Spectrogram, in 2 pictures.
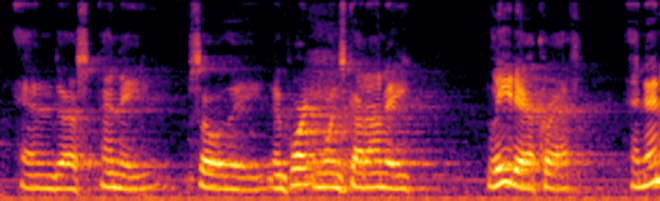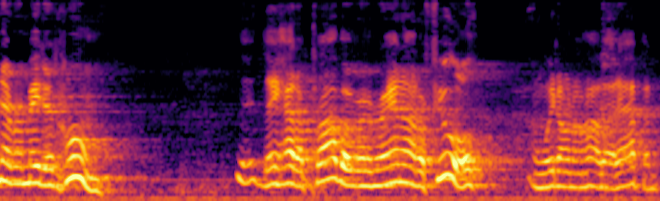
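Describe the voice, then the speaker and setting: Noticeable background noise sits behind a man with an American accent. He speaks fairly slowly at a high pitch, with ordinary pitch variation. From Connecticut, now North Carolina. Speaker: retired B-25 pilot and military veteran giving a museum talk. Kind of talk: live public talk to an audience, storytelling. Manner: conversational, humorous, with frequent hesitations.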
